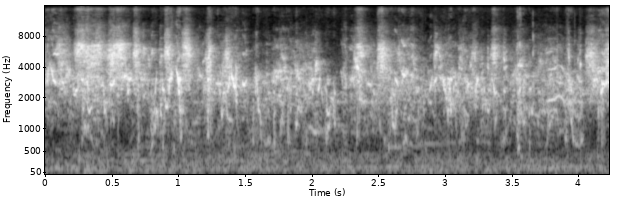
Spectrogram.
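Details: Budgies chattering happily at their food, rapid high chirps and bright whistled notes mixed with buzzy squawks in a dense flock chorus.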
